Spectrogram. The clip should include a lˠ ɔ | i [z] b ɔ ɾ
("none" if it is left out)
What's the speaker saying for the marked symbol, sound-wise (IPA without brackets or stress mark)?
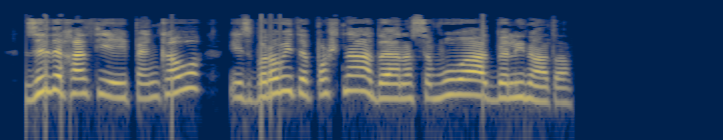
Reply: z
